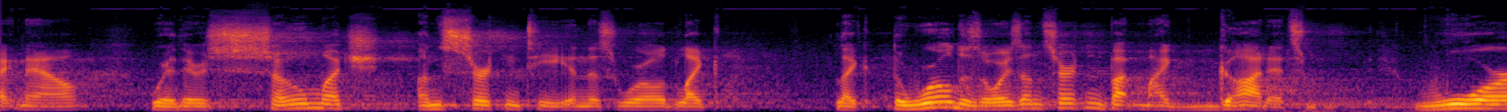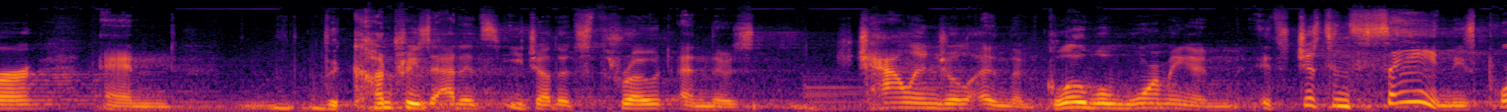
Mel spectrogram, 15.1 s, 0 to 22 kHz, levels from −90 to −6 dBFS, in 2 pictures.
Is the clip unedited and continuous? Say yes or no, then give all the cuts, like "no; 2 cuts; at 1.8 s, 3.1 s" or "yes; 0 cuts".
yes; 0 cuts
